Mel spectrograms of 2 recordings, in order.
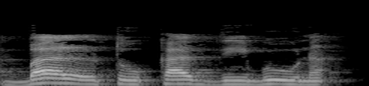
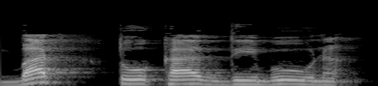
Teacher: Di sini usul dari qiraah Hamzah dibaca seperti Al-Kisai, di mana bal tukadzibun, lam sakinah bertemu dengan ta, diidghamkan lam ila ta.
